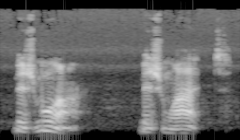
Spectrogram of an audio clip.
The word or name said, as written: magmu3a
